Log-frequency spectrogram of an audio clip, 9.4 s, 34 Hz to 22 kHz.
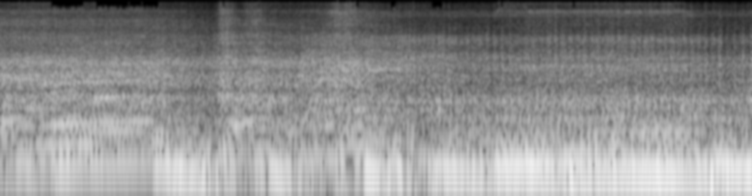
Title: Multicab 12valves hard start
